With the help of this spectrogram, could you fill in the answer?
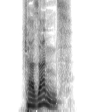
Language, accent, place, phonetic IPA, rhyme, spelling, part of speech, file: German, Germany, Berlin, [fɛɐ̯ˈzant͡s], -ant͡s, Versands, noun, De-Versands.ogg
- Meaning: genitive singular of Versand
